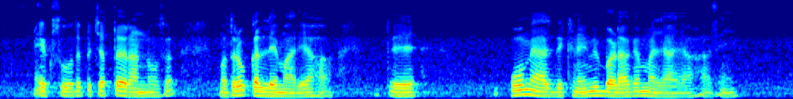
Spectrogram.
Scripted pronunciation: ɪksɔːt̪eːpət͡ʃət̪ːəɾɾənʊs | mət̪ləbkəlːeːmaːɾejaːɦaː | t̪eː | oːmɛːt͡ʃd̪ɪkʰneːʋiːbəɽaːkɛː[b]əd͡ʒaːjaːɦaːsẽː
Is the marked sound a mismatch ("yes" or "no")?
yes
